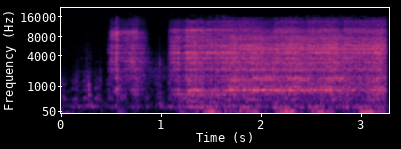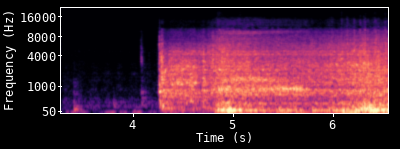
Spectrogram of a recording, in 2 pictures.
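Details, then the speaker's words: 1992 Ford F150 XLT, 302 V8, E40D automatic, with a new battery: two long bursts of steady, even cranking that never catches. The fuel pump works but no fuel is reaching the engine. Crank, no start. "Okay, the pump's working, engine's working, still not getting fuel."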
